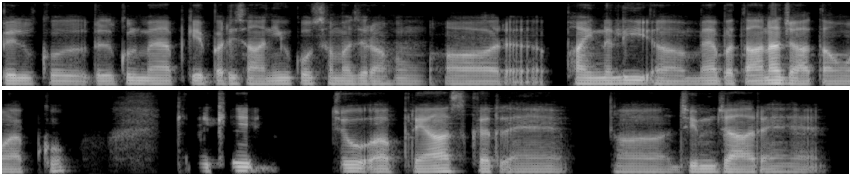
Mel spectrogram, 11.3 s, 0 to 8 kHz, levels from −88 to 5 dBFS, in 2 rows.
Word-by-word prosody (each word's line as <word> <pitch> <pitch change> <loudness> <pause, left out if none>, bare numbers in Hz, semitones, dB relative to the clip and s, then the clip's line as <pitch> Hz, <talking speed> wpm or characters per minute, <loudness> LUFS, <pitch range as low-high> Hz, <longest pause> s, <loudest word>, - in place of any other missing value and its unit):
बिल्कुल, 95 -1 -1
बिल्कुल, 95 +2 -1
मैं 100 -1 +1
आपकी 100 +1 -1
परेशानियों 95 0 0
को 100 0 -2
समझ 95 -1 -3
रहा 95 -1 0
हूँ। 95 -1 -8 0.2
और 95 0 -1 0.4
फ़ाइनली 105 +2 +3
अ, 95 -1 -1
मैं 100 +2 0
बताना 100 +3 +7
चाहता 95 -3 +2
हूँ 95 0 -3
आपको, 95 +7 -5
कि 130 0 -27 0.5
देखिए, 135 -1 +1 0.6
जो 115 -1 +1
आप 95 0 0
प्रयास 110 +3 +4
कर 100 -1 +1
रहे 90 +2 -4
हैं, 95 0 -6 0.7
अ, - - -12
जिम 100 0 +1
जा 90 0 +5
रहे 95 0 -4
हैं, 90 0 -10
95 Hz, 160 wpm, -25 LUFS, 95-100 Hz, 0.7 s, बताना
